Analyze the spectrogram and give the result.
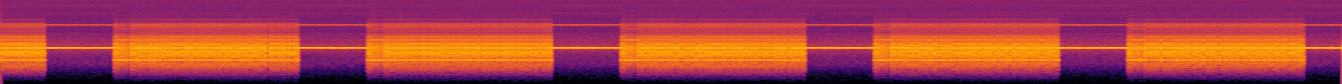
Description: Cassette data (Kansas City type).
